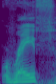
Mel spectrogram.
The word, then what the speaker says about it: Ralph: wrong but we're not saying that i'm saying rafe finds says his name is rafe his [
